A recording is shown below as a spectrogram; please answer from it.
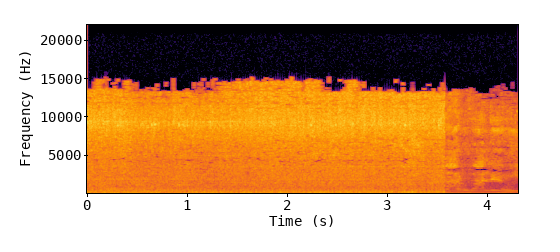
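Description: Loud, steady outdoor background noise with a low hum underneath, cutting off abruptly about three and a half seconds in.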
